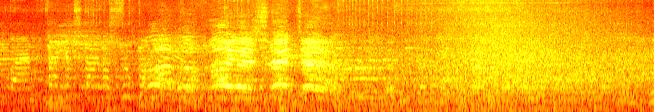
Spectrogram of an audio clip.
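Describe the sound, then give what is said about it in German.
An outdoor crowd at a cycling demonstration chants slogans in a few loud, rhythmic shouted bursts, then fades into a steady murmur of many voices over a low street rumble. “Es darf weitergehen, als offizielle, spontan angemeldete Demonstration.”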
